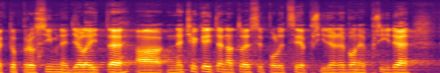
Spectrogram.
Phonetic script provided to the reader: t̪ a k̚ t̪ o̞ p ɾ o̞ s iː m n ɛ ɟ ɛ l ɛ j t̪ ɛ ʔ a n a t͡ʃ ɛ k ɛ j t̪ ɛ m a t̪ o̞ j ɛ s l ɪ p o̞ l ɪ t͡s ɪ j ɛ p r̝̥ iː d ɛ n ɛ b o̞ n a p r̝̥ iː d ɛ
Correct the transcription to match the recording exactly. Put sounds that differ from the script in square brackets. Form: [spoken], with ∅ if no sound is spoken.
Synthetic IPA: t̪ a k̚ t̪ o̞ p ɾ o̞ s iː m n ɛ ɟ ɛ l ɛ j t̪ ɛ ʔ a n [ɛ] t͡ʃ ɛ k ɛ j t̪ ɛ [n] a t̪ o̞ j ɛ s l ɪ p o̞ l ɪ t͡s ɪ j ɛ p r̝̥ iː d ɛ n ɛ b o̞ n [ɛ] p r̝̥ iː d ɛ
